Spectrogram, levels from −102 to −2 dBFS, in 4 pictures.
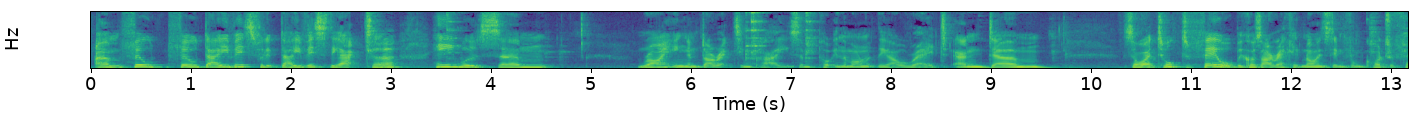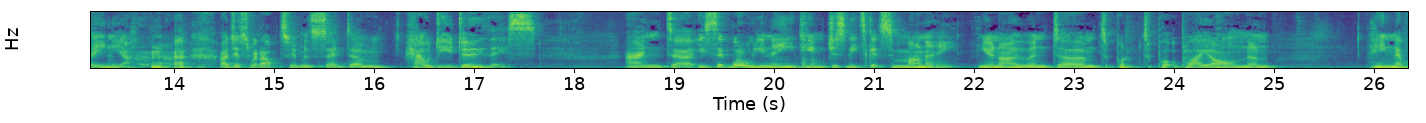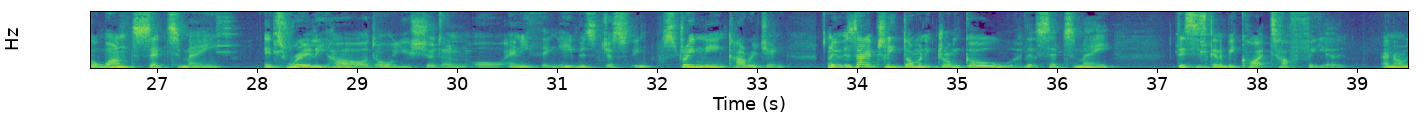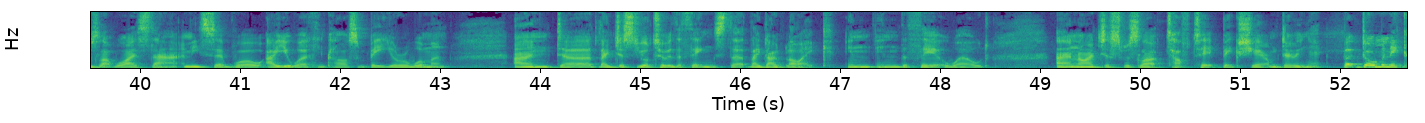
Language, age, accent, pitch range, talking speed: English, 50-69, British, 130-190 Hz, 190 wpm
